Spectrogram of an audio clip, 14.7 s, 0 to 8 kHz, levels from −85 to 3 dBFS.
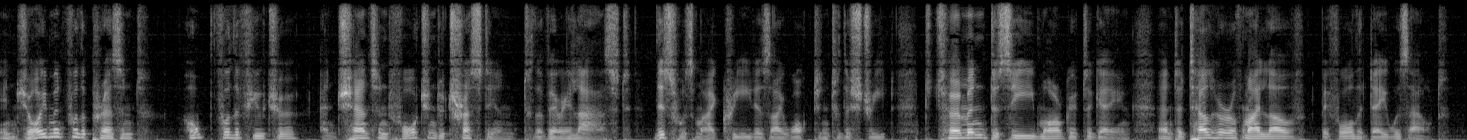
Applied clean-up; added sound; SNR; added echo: none; none; none; none.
